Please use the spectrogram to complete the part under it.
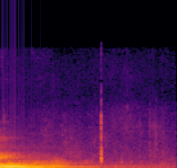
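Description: A big band ends a piece on a held brass chord.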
